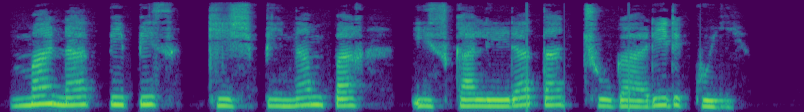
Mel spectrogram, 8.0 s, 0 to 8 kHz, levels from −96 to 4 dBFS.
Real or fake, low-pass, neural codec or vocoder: real; 7.2 kHz; none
